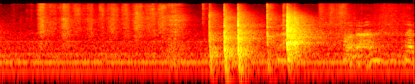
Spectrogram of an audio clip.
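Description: A kitchen knife working the skin of an onion and then being put down on a plastic cutting board: faint scraping, then a cluster of sharp clicks and knocks between two and three seconds in. A low steady hum runs underneath.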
